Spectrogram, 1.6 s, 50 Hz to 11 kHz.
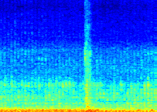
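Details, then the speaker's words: Diesel-swapped Suzuki Samurai, fired after glowing via push-button relay; steady low tractor-like diesel clatter at idle, even, through a two-inch stock-style cherry bomb exhaust with 2.5-inch downpipe, very quiet; normal diesel idle. "it is way too quiet i put the downpipe to the stock all stockish cherry bomb exhaust two inch"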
